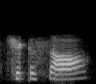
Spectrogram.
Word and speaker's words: Chickasaw: And that's in, pronounced, is it Chickasaw, is that what you said? – Yes, Chickasaw, Alabama.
